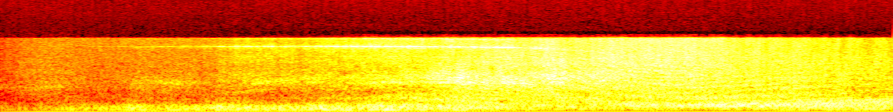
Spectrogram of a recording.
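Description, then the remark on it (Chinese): An airplane roars past, its broad rumbling engine noise swelling over the first few seconds and holding steady with a thin high whine and a swirling, phasing hiss. No one speaks. “后来我就决定了，买了机票之后是七月中旬，啊，我坐了飞机过去的。”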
